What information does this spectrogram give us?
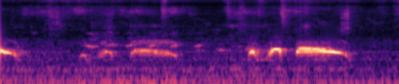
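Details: Spotted dove from Khmer and Malay breeding birds: soft, low wavering coos at first, then one clear phrase of two short notes and a long falling coo.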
